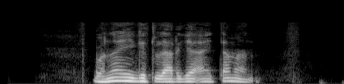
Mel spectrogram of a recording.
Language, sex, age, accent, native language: Uzbek, male, 18-24, Sirdaryo, Uzbek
